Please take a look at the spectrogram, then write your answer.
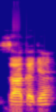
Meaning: in advance, previously, in good time
- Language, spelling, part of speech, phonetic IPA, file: Russian, загодя, adverb, [ˈzaɡədʲə], Ru-за́годя.ogg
